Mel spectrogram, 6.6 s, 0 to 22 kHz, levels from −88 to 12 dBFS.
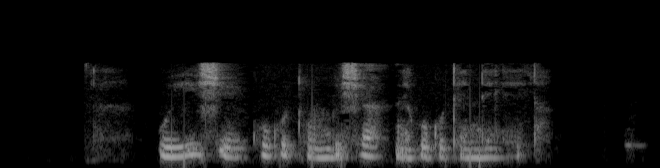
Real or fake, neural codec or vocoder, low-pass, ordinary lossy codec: real; none; 5.4 kHz; MP3, 32 kbps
